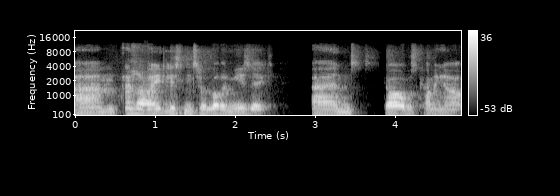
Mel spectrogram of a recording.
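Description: A man's medium-pitched voice at a fairly slow pace with fairly even intonation. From southern England, Brighton. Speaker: techno DJ and producer. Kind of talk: interview conversation.

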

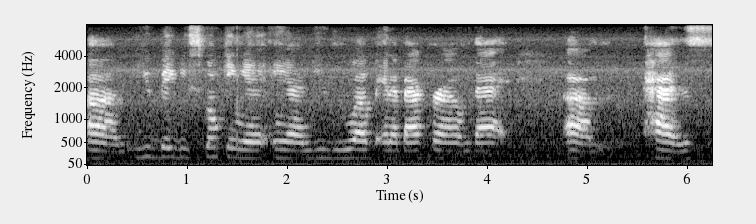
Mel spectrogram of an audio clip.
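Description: A woman's fairly low-pitched voice at a fairly slow pace, with noticeable background noise. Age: 30s. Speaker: podcast guest, cannabis enthusiast. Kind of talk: casual chat.

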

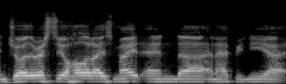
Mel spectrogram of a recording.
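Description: Someone speaks at a very fast pace in an Australian accent. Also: man. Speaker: podcast host. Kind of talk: casual chat. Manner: animated.

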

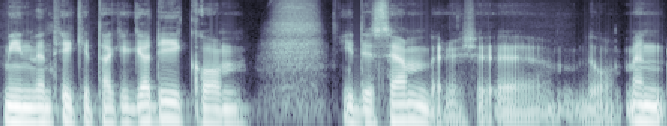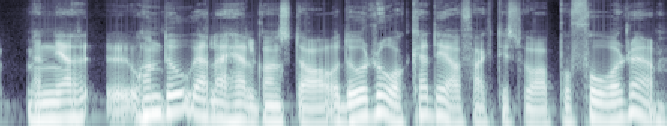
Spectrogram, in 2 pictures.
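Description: An ordinary speaking voice at a fairly slow pace. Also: man. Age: 50s. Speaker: film director and ambulance nurse. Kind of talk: interview.

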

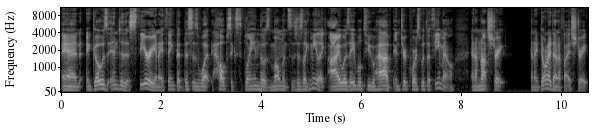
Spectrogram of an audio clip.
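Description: Heard on a very clean recording with a silent background, a man talks in an animated tone at a medium pitch and a fairly quick pace. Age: 20s. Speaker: podcast host. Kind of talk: casual chat.

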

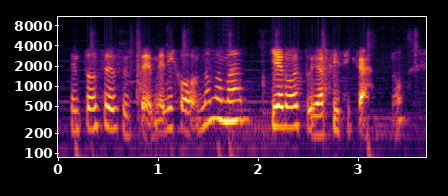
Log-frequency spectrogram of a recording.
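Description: Lively intonation from a woman at a moderate pace, with music in the background. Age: 40s. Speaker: illustrator and artist. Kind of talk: casual interview chat. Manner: hesitant, many fillers and repetitions.

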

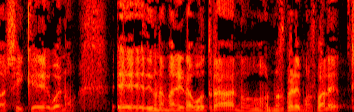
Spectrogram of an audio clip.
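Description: Noticeable noise sits in the background. A man speaks with ordinary pitch variation. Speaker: tech blogger sending a listener audio message. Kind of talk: recorded voice message. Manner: improvised, hesitant.

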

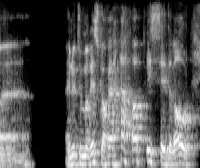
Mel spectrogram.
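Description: A somewhat breathy man's voice with a Quebec accent. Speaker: stand-up comedian. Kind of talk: casual interview chat.

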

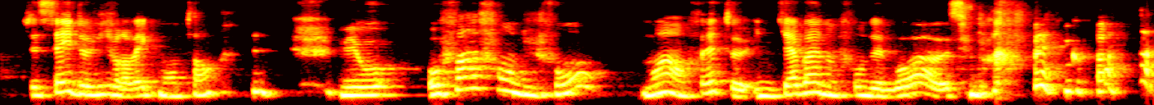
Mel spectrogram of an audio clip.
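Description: In a Belgian accent, a woman with a medium pitch talks at a very slow pace, her intonation lively and her loudness very even. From Belgium, Ardennes. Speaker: perinatal coach. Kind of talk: interview conversation. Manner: halting.

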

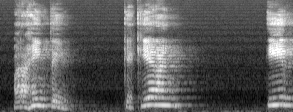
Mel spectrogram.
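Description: Raised and projected, a man's high-pitched voice sounds animated, with lively intonation. Room echo is audible. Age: 40s. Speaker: pastor. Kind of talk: sermon. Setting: church.

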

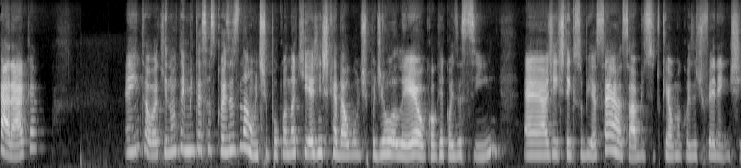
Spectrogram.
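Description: A woman talks at a moderate pace in a high voice with ordinary pitch variation and big shifts in loudness. The recording is very clean, with a silent background. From Santos, São Paulo state, Brazil. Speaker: podcast host. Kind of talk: casual chat.

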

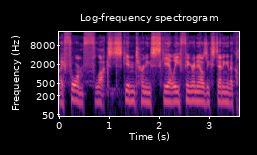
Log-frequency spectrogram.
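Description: The speaker uses a natural reading voice. It comes across as a natural reading voice throughout.

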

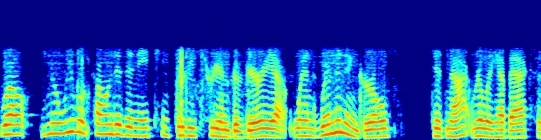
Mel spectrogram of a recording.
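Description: Speaking at a moderate pace, a woman with a plain, everyday voice uses lively intonation around a medium pitch. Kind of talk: radio interview.

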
